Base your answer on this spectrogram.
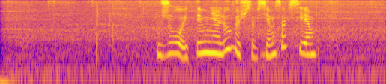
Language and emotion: Russian, positive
